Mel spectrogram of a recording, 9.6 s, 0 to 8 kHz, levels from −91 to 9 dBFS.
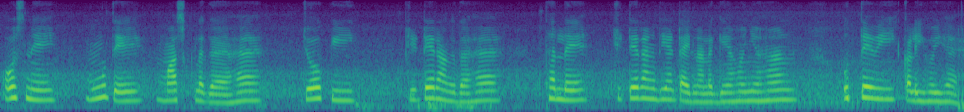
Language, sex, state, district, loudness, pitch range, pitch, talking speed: Punjabi, male, Punjab, Kapurthala, -18 LUFS, 205-250 Hz, 225 Hz, 150 wpm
